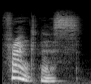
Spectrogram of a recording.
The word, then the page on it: frankness: British English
